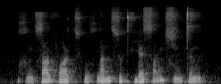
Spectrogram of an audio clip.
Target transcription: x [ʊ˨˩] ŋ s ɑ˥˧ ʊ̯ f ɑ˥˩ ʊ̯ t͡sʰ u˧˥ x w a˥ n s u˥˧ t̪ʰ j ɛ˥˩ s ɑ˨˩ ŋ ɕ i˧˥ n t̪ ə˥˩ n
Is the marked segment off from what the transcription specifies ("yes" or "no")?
no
